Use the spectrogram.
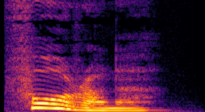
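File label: "forerunner", British English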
